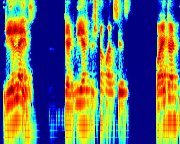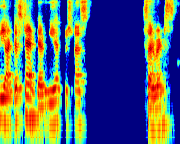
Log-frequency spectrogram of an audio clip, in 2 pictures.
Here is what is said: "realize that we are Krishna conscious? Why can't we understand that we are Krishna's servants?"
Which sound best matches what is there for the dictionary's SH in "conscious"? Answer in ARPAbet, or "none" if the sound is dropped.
S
